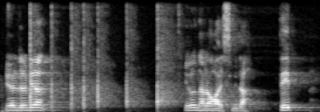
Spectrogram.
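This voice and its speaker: A man teaching a lecture class in a high, bright voice. He keeps asking questions and answering them himself. A long reverb fills the room around him. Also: steady tone, brisk, background noise. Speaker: English teacher for exam prep. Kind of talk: recorded lecture.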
